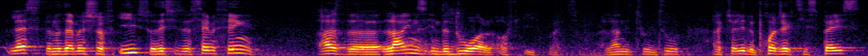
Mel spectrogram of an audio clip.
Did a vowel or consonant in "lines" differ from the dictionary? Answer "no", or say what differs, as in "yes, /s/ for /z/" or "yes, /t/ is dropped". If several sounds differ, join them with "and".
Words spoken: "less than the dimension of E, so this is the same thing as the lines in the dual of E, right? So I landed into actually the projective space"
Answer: no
